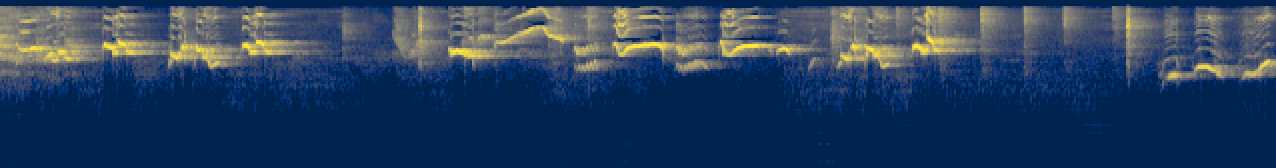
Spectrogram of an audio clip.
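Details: White-rumped shama song for stimulating another shama to sing: loud varied phrases of rising whistles, looping upsweeps and chatter, ending with a short series of quick rising notes.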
